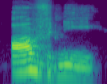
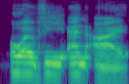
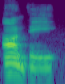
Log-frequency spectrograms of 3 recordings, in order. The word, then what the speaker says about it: ovni: So yeah, and because I think I'm pretty sure it's pronounced OVNI, OVNI, as UFO. That means UFO, I think, in Spanish. So I always said it wrong. I always said Envy, and the name that's where the name comes from.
